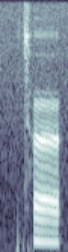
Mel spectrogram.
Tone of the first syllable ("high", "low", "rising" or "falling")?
low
